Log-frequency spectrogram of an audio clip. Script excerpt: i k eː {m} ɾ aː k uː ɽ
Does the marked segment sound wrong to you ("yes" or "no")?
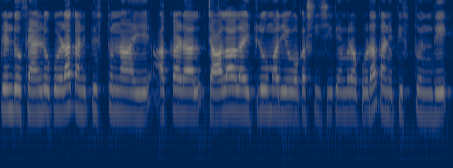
no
